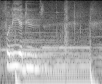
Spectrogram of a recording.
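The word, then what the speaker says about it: folie à deux: we're gonna open a how to pronounce foliadou because they know the ax is silent so much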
